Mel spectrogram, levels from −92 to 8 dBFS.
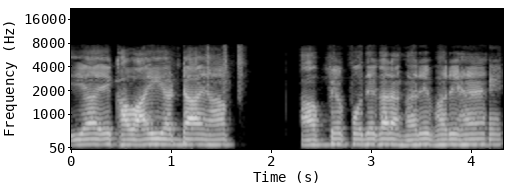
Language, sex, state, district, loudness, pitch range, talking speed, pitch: Hindi, male, Bihar, Gaya, -16 LUFS, 140-150 Hz, 150 wpm, 145 Hz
